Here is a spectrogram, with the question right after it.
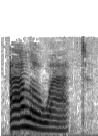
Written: alouatte

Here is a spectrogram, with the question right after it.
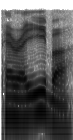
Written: Paraiba

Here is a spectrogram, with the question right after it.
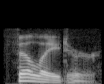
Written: fellator

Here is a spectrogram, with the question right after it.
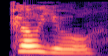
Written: pillule

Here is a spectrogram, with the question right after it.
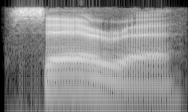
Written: Serrai

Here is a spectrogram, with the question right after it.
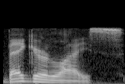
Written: beggar-lice

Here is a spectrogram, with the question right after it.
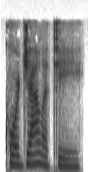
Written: cordiality

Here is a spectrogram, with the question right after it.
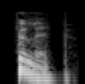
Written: Phillip

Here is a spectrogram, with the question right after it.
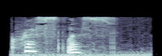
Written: crestless

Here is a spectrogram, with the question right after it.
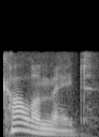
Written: collimate

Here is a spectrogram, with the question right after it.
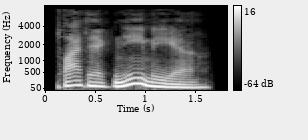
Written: platycnemia

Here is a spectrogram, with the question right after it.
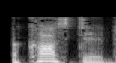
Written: accosted

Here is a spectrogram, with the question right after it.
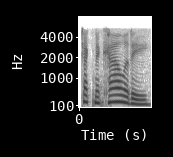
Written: technicality

